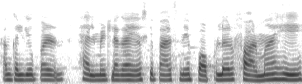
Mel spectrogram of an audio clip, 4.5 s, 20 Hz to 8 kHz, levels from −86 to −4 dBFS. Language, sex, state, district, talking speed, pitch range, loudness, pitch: Hindi, female, Bihar, Sitamarhi, 145 wpm, 180-190 Hz, -31 LUFS, 185 Hz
